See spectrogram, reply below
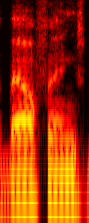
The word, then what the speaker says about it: Baofeng: Some of those things, like those, I'll probably mispronounce it, the Baofengs, Bofengs, you know, the radio. – Yeah, Baofeng, that's it.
